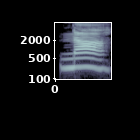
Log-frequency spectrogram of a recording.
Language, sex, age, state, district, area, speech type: Bengali, female, 45-60, West Bengal, South 24 Parganas, rural, read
